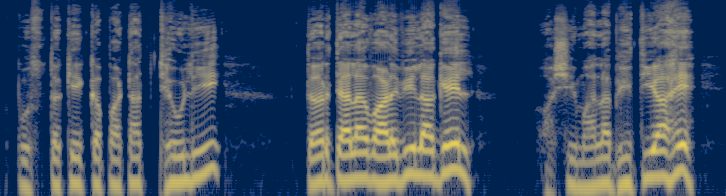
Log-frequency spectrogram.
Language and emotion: Marathi, fearful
